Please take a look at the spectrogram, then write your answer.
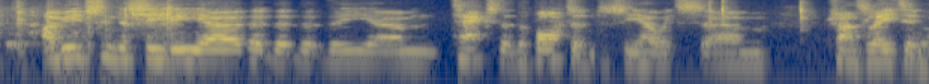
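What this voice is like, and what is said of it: Welsh accent. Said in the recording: “my Welsh accent”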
